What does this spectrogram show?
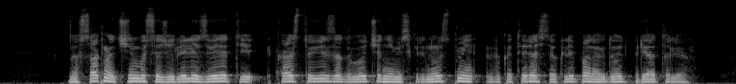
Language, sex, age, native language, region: Slovenian, male, 18-29, Slovenian, Drava region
